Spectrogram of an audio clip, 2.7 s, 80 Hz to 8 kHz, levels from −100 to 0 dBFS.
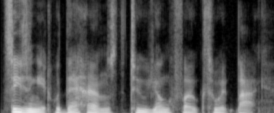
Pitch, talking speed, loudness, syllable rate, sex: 115 Hz, 260 wpm, -19 LUFS, 5.1 syllables/s, male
